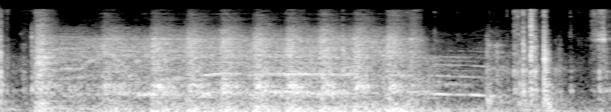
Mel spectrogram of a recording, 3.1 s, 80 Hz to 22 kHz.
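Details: 2000 Chevy Astro van, no check engine light, fuses, relays and distributor cap checked: steady chugging crank about three beats a second that never catches; crank no start, owner suspects camshaft sensor and corroded exposed connector wires; new sensor later started it.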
